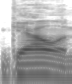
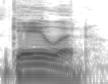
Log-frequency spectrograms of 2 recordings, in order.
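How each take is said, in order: First: The first syllable sounds like 'gal'. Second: The first syllable sounds like 'gale'. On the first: The speaker calls it wrong. "it's not Gallon" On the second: The speaker calls it right. "it's Galen"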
